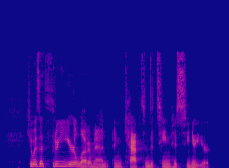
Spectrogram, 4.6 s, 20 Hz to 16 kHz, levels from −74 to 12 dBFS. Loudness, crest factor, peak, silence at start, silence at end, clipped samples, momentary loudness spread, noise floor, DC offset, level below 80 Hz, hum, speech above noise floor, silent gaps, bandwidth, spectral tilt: -29 LUFS; 24 dB; -6 dBFS; 0.55 s; 0.4 s; under 0.1%; 13 LU; -60 dBFS; under 0.1%; -68 dBFS; none; 30 dB; none; 11.5 kHz; -4 dB/octave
